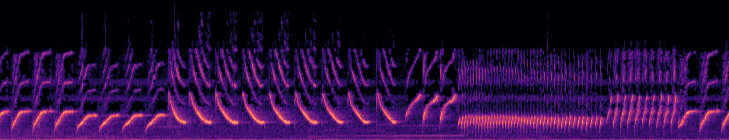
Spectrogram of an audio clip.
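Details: White canary repeating clear downslurred whistles about three per second, switching to a faster series, then a sustained buzzy tone and a quick high trill to finish.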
